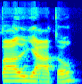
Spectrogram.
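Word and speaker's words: sbagliato: mistakes so it's valiato so you don't pronounce the G it's spaliato cool okay and yes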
